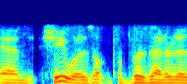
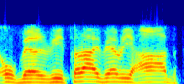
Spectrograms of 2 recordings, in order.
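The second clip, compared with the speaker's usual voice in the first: put-on thick German accent, spoken very slowly; 3 semitones higher than usual. Retelling the musicians' reply in an interview: imitating a thick German accent. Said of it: "they have these thick German accents in their English".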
